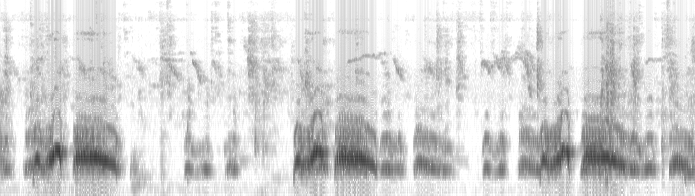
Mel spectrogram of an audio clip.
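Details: Real cuckoo calling outdoors: a loud two-note hoot, short then long, followed by several softer lower notes, the pattern repeating about every two and a half seconds.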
